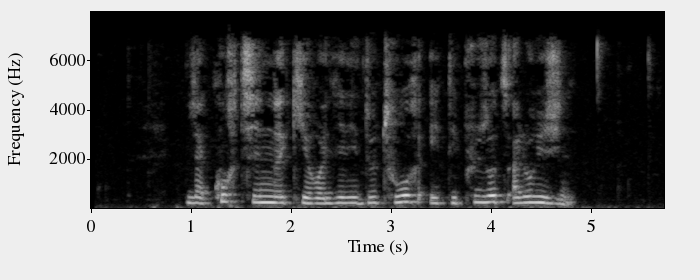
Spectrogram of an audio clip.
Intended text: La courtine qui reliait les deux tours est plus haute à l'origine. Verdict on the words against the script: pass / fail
fail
